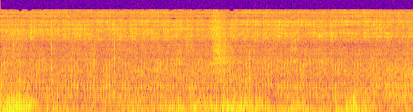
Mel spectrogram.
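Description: Outdoor ambience: a low rumble that swells and eases, with a few faint ticks.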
